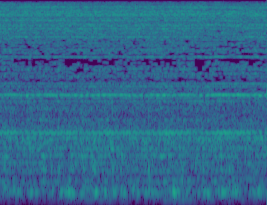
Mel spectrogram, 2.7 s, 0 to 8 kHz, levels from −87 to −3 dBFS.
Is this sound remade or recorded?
recorded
